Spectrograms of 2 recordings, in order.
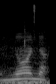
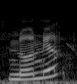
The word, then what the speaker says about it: nyonya: It's nyonya. Two vowels together kind of like make it hard.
